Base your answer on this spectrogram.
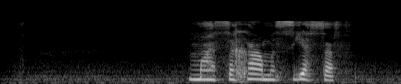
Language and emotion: Russian, angry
